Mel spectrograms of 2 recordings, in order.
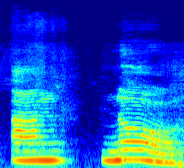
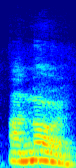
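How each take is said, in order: First: "Annoy" as an, pause, noy; split by syllable. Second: Said in the usual way. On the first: Shown as a demonstration. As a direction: break "Annoy" into two slow beats. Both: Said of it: "breaking it according to the syllable".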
